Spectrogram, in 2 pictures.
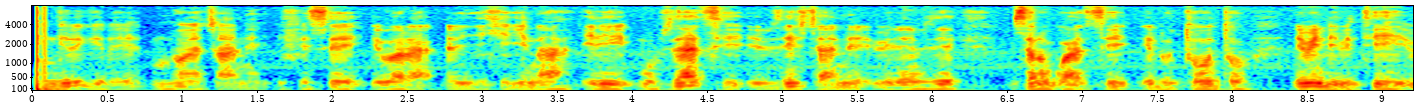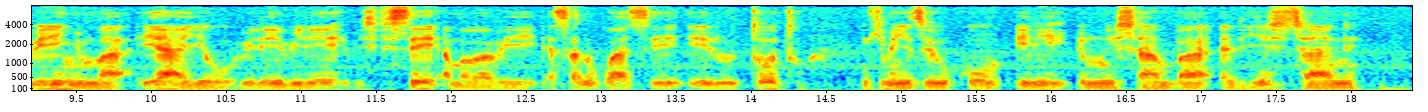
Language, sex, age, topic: Rundi, male, 25-35, agriculture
